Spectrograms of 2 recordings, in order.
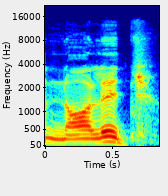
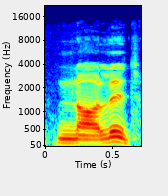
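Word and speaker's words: knowledge: Noun से संज्ञा बनेगा नॉलेज। नाउन से संज्ञा क्या बना? नॉलेज। और नॉलेज की स्पेलिंग देखिए दूर-दूर तक उसका मूल शब्द से ताल्लुकात नहीं है। के एन ओ डब्ल्यू एल ई डी जी नॉलेज।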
